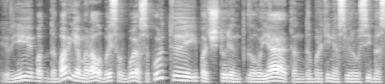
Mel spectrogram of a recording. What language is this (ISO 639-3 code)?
lit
